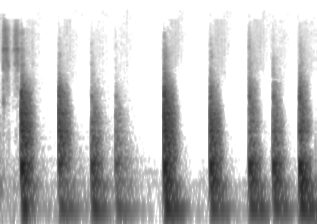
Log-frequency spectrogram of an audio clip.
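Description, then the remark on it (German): Knuckles knock on a wooden table in a rhythmic pattern, about nine sharp raps with short pauses and a quick triple near the end, each hit with a low thud. No voices. “du klatscht auf die Schenkel einen Rhythmus oder du nimmst ein ganz primitives Ding von mir aus diesen Tisch hier und”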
